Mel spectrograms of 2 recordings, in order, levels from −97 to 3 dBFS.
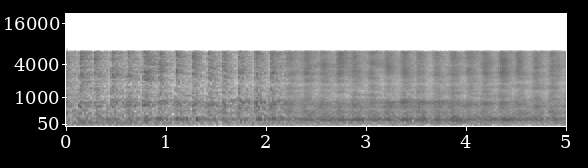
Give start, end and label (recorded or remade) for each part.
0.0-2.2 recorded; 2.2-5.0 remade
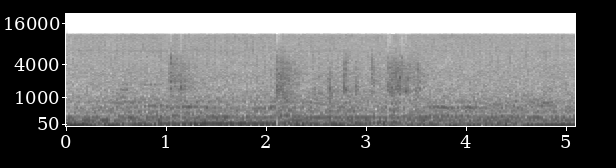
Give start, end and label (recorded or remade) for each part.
0.0-5.1 recorded

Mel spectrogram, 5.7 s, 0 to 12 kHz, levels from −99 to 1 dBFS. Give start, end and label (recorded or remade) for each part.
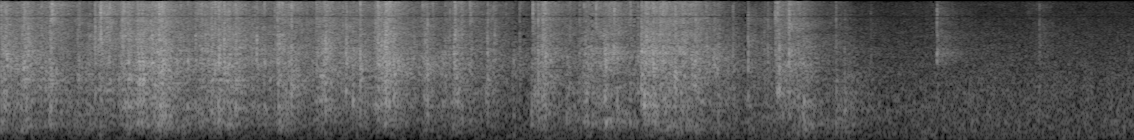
0.0-5.7 remade

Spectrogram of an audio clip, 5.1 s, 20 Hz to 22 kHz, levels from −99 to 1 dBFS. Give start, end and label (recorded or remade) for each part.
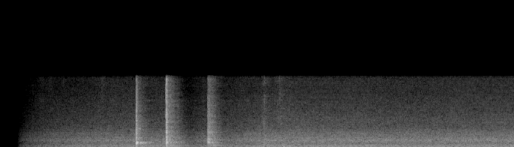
0.0-2.9 recorded; 2.9-3.7 remade; 3.7-4.5 recorded; 4.5-5.1 remade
